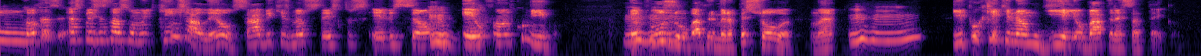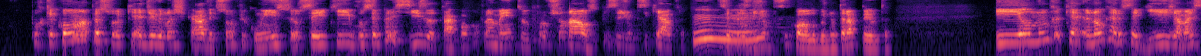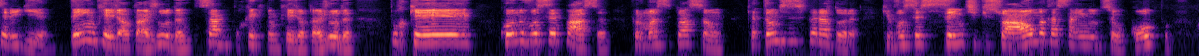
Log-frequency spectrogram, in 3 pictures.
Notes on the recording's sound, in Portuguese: Direto do isolamento, em sua casa em Brasília.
